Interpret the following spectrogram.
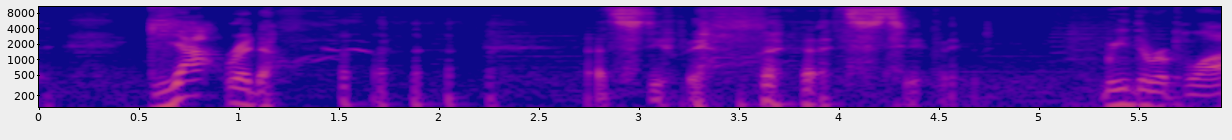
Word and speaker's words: Gyarados: I introduced my 6-year-old Gen Alpha nephew to Pokemon, and he pronounced Gyarados like Gyat. Gyarados. How would you even say it? Gyarados.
